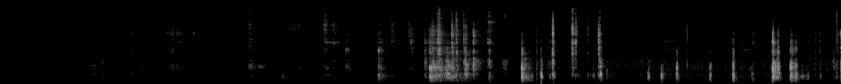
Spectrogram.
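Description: Copper wire being unwound from a toroidal coil and worked with combination pliers: a run of small, sharp metallic clicks and clinks. They are faint at first and become louder and more frequent from about four seconds in.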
